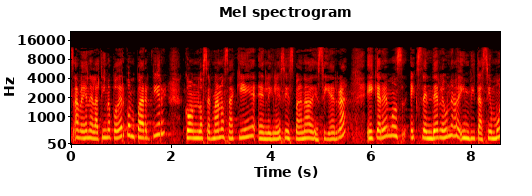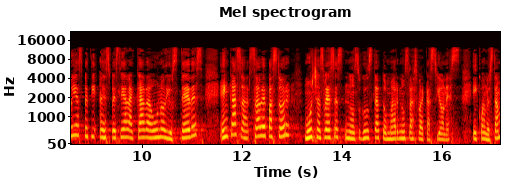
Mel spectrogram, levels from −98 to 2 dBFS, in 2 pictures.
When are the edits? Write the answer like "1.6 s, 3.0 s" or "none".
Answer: 6.0 s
